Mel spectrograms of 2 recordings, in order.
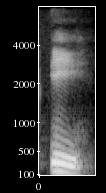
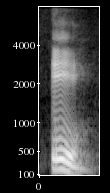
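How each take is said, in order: First: E said as English "ee"; English letter name. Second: E said as "eh"; Japanese vowel. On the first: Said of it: "is not E". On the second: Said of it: "it is E". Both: Shown as a demonstration.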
